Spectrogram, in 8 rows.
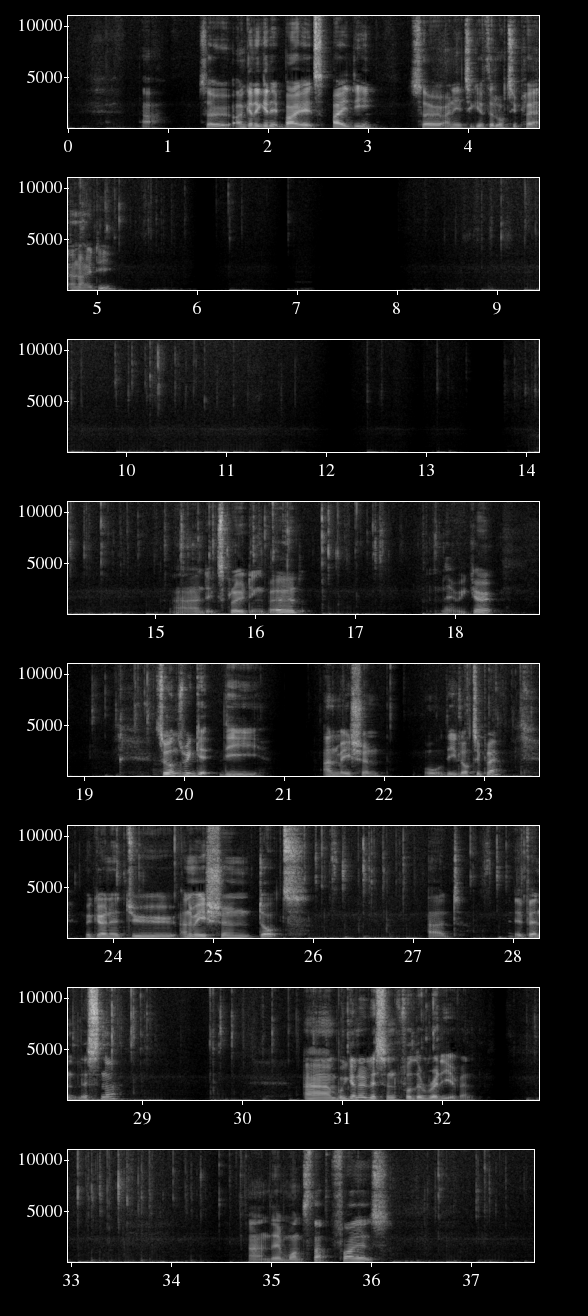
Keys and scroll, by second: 10.4 alt+BackSpace, 14.3 shift+=, 14.4 shift+', 15.1 shift+Left, 17.6 super+d, 17.6 super+s, 26.1-31.4 typing, 33.2-35.4 typing, 36.2 shift+Right.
